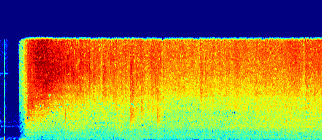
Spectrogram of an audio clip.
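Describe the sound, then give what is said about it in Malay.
Water suddenly bursts on and gushes steadily from a shower head in the farthest cubicle of a washroom, a loud continuous hissing spray that starts after a brief silence and keeps running without pause. “Ya, di cubicle yang paling hujung, bunyi curahan air menghubus keluar daripada pipe air tersebut.”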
